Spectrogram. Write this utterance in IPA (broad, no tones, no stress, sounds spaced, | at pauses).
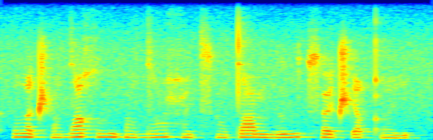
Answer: ðˤ ə t͡ʃʼ i̤ dˤ ə χ ṳ ʔ ṳ dˤ i̤ ħ i̤ t͡sʰ ṳ tˤ œ m i̤ l ṳ t͡sʰ œ t͡ʃʼ i qʼ i̤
